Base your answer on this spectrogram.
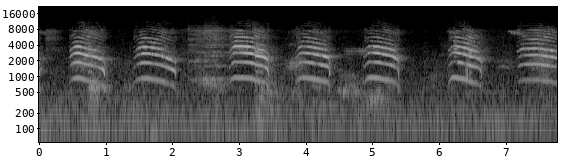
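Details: A little blue- and green-eyed Khao Manee kitten, female, meows loudly, each high, arching mew repeated about once a second.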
